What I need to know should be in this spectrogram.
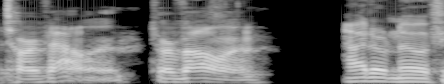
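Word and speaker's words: Tar Valon: Like Aram says Tarvalon weird. Tarvalon. Yeah, well, and to be fair, I think you and I have talked about this once a long time ago. I think that is technically the author endorsed pronunciation, as frustrating as that is.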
